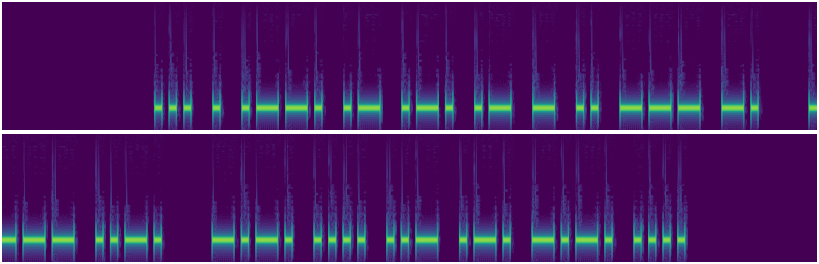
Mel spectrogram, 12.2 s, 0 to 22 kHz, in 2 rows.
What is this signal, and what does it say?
Morse code, heard as a keyed tone, about 22 wpm, 700 Hz. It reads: SEPARATION OF CHURCH
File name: practice / 22wpm / Build A Phrase - 5-Word Phrases - 22wpm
